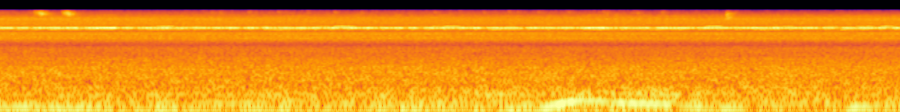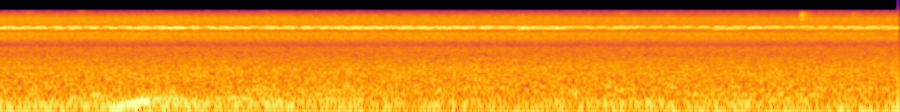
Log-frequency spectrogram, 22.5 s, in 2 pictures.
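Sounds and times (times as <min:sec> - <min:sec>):
insect chorus with high-pitched ringing trill: 0:00.0 - 0:22.4.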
